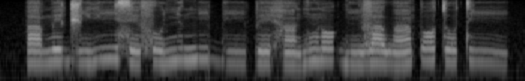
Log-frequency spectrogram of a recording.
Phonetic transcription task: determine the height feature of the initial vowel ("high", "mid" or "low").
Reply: low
